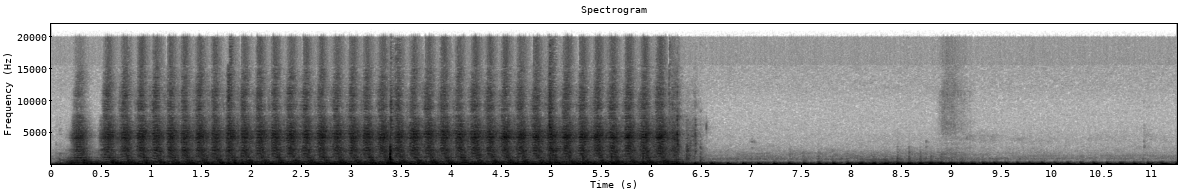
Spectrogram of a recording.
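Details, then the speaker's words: 1974 Honda Civic Mk1 after sitting a long time, choke on, suspected faulty fuel pump; cranks steadily about six seconds without firing, then faint regular ticking; crank no start, no fuel pressure. "no it does not want to start because there's no pump i can hear it there's no pump there"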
